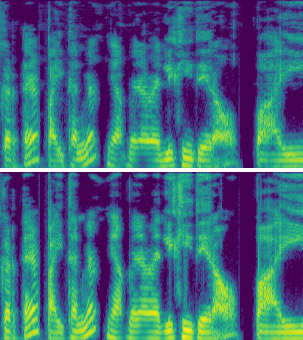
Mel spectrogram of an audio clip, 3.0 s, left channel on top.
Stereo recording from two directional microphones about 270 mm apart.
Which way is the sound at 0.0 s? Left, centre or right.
Right.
